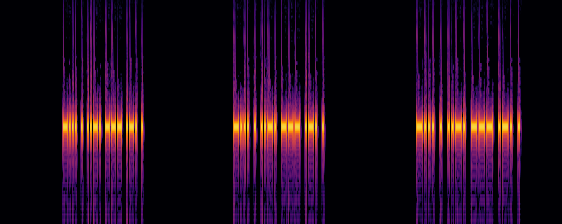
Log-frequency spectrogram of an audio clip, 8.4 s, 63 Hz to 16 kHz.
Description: Morse code, heard as a keyed tone, about 42 wpm, 700 Hz. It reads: BEFORE BEFORE BEFORE
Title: Speed-Racing Top 300 Words 35wpm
